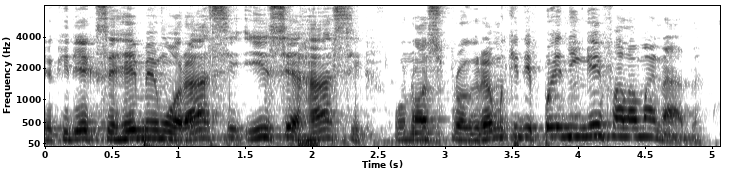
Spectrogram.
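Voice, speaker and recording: Somewhat breathy, this man talks with lively intonation. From Brazil, Osasco (São Paulo). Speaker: podcast co-host. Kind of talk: casual chat.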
